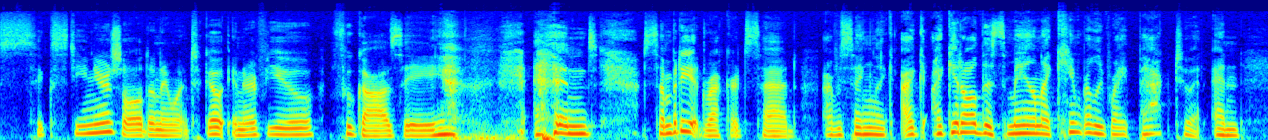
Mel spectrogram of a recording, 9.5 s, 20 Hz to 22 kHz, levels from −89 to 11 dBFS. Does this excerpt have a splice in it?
yes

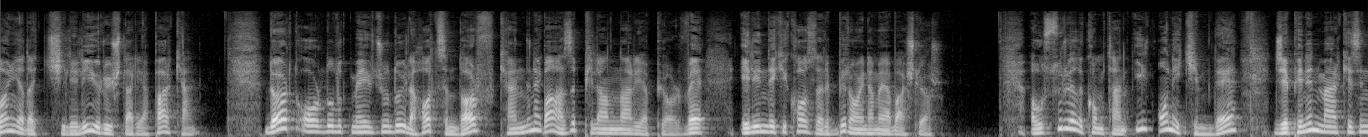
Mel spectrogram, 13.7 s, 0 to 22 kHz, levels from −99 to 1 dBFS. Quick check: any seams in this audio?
yes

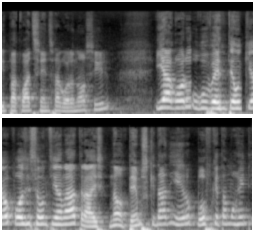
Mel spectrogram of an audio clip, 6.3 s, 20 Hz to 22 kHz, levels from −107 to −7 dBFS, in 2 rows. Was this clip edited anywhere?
yes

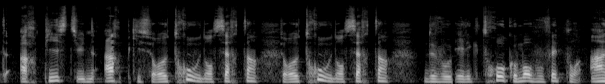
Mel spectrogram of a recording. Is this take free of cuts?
no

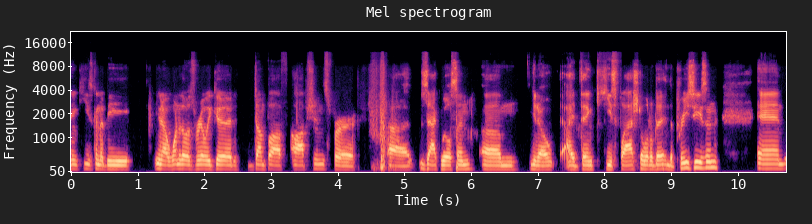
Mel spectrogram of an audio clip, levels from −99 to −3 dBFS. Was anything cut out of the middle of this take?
yes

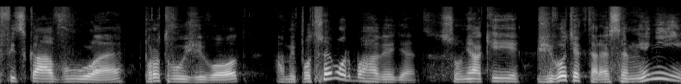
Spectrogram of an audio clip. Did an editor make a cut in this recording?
yes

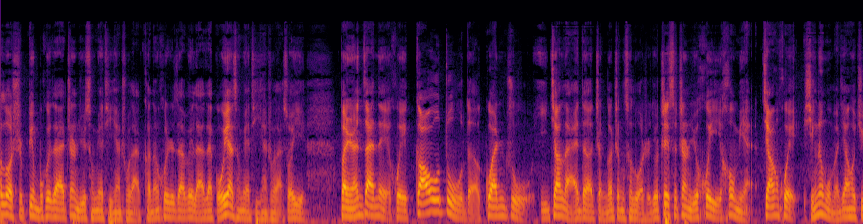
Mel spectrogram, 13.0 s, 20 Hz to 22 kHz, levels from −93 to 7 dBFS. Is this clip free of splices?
no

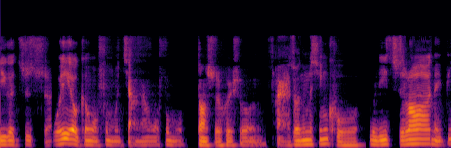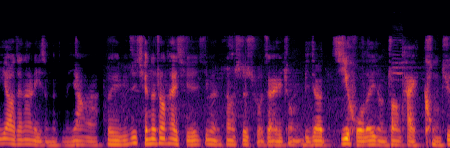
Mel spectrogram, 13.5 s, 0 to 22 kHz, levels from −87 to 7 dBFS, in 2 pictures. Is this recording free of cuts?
no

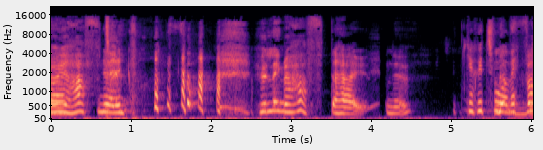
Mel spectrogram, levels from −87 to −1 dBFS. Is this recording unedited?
no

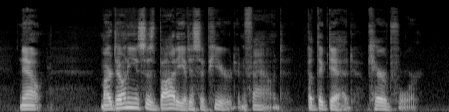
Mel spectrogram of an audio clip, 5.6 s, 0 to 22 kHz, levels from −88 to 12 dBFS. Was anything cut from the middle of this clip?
yes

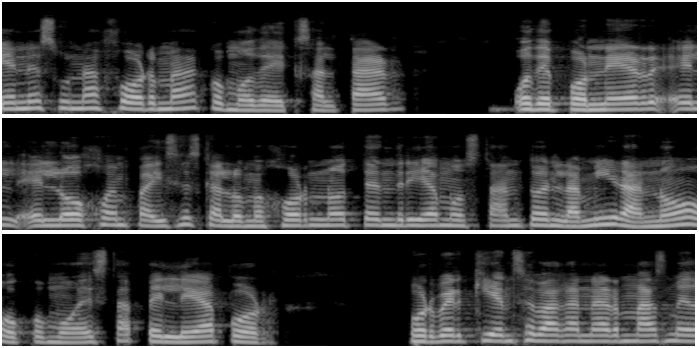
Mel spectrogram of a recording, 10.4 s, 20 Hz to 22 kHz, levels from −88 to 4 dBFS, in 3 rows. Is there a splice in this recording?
no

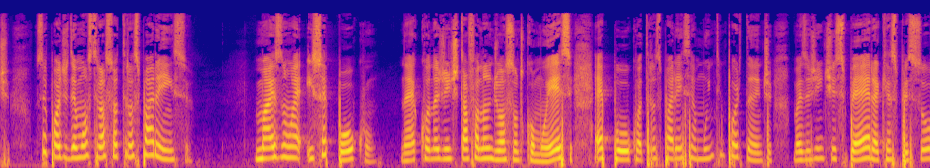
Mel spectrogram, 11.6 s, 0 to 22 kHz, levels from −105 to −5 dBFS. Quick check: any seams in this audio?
no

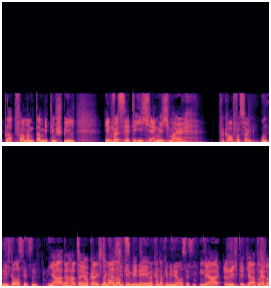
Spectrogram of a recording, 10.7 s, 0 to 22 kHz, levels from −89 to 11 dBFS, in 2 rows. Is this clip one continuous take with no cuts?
yes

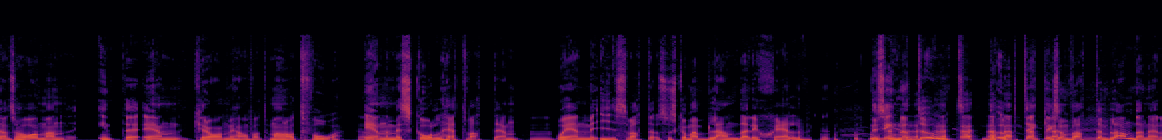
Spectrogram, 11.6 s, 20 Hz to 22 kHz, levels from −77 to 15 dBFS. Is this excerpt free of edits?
no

